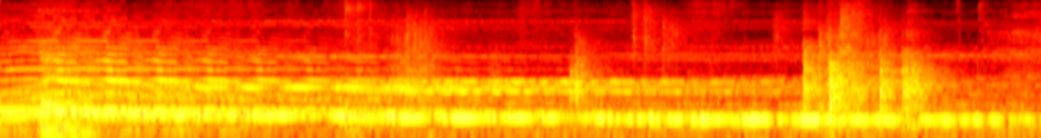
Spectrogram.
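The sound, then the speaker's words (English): A wolf lets out one long, sustained howl, its tone held steady and slowly sliding lower over several seconds, with a few brief noisy bursts underneath and no talking. “And it lifts up its head and howls.”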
